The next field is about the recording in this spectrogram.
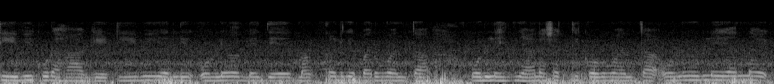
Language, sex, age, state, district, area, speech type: Kannada, female, 18-30, Karnataka, Udupi, rural, spontaneous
